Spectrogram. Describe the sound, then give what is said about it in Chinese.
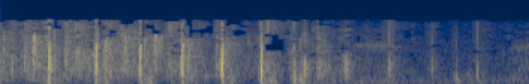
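A small group of attendees at the eleventh meeting of the Tsuen Wan District Council Traffic and Transport Committee applauds to welcome a new ADO, with brisk, sharp claps in a quick, uneven rhythm, loud at first, then thinning out and fading over a few seconds. No one speaks. “咁啊，俾掌声啊，欢迎 ADO。”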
